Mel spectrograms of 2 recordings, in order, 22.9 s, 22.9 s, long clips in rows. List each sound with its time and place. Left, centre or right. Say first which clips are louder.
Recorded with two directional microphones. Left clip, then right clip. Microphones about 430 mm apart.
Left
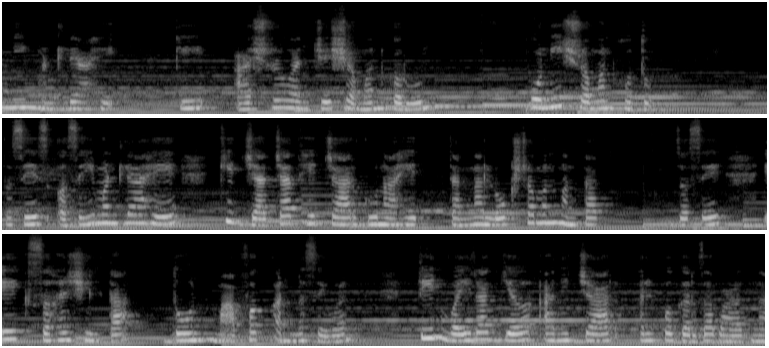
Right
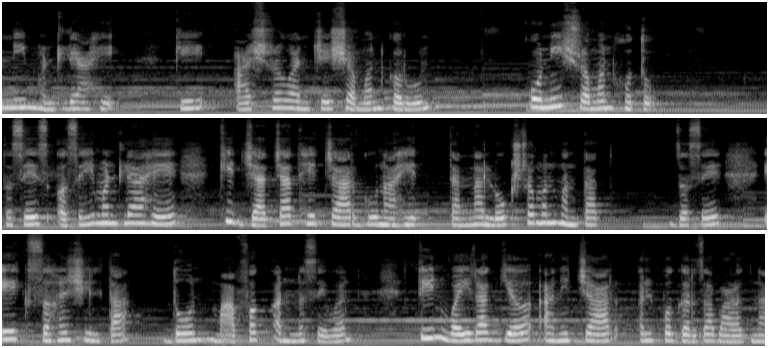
0.1 s music: right 5 dB; centre
1.7 s a woman's voice: right 6 dB; centre
5.3 s a woman's voice: right 8 dB; centre
7.7 s a woman's voice: right 8 dB; centre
